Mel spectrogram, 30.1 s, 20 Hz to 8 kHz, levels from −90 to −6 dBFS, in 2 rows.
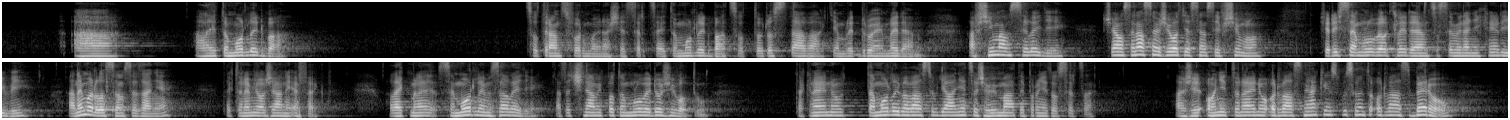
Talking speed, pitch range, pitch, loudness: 185 wpm, 140-175 Hz, 155 Hz, -27 LUFS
